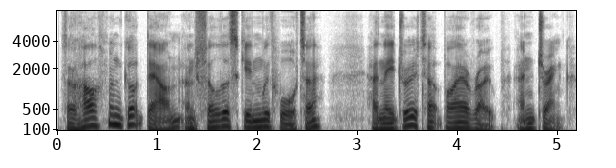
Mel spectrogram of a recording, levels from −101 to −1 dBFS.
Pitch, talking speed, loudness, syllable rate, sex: 110 Hz, 230 wpm, -17 LUFS, 5.0 syllables/s, male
